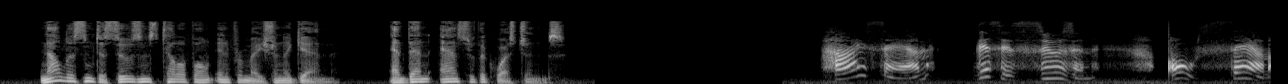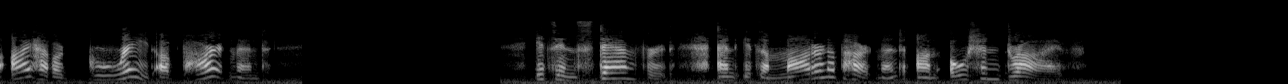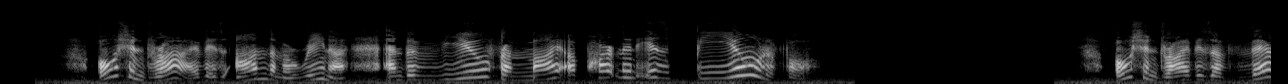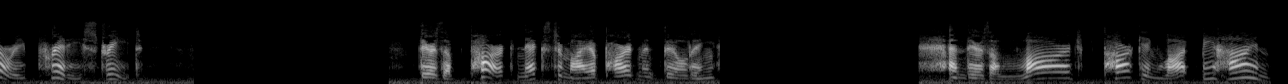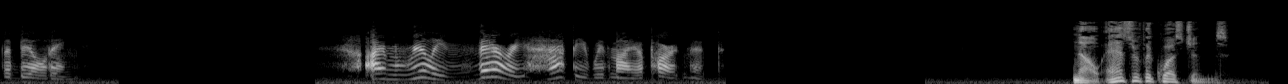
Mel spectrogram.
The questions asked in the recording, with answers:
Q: Is there a park next to Susan's apartment building?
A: Yes, there is.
